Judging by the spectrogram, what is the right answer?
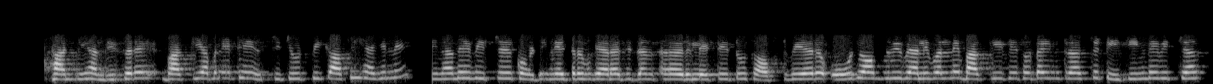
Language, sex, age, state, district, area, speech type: Punjabi, female, 18-30, Punjab, Fatehgarh Sahib, rural, conversation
